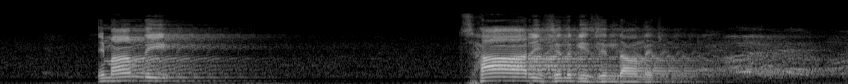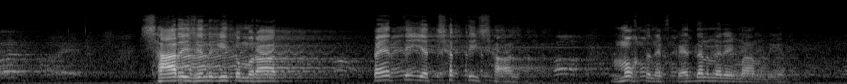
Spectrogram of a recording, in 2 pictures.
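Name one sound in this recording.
A man sings and chants loudly through a microphone, with a large echoing sound.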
